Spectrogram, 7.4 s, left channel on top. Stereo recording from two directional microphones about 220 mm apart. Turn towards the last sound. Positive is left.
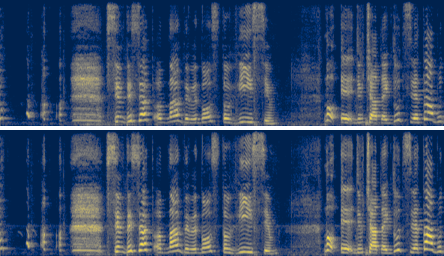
turn(degrees=-20)  # may be behind; listen again after turning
